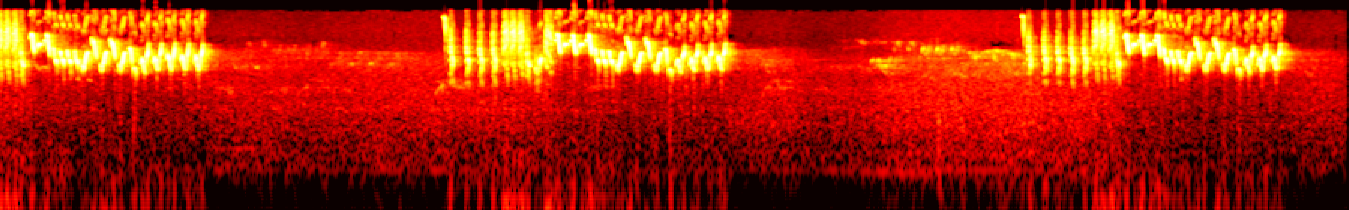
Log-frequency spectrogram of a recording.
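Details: House wren (Troglodytes aedon) singing its rich, bubbly nesting-season song: three loud bursts of rapid, tumbling, chattering notes about two seconds long, separated by short quiet gaps, with a softer warble between them.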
